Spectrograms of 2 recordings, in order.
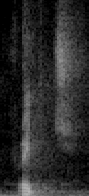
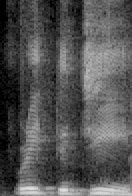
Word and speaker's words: fridge: fridge. 이렇게 d하고 g가 연달아 있을 때는 d가 발음이 되지 않습니다. fridge 하면 발음이 어렵기 때문에 그냥 fridge. fridge.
